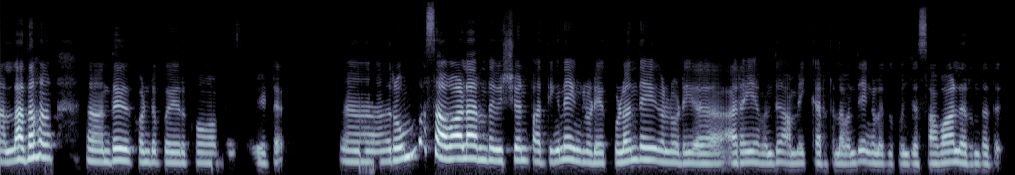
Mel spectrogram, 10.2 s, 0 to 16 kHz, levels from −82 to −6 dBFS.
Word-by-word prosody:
நல்லா 200 +5 +6
தான், 270 0 +5 0.6
வந்து 210 +3 +2 0.2
கொண்டு 190 0 -3
போயிருக்கோம். 180 -1 -5
அப்படின்னு 170 0 -18
சொல்லிவிட்டு. 170 - -9 0.7
அ, - - -3 0.5
ரொம்ப 285 +6 +2 0.2
சவாலா 245 0 +9
இருந்த 225 -1 0
விஷயனு 215 +2 -2
பாத்திங்கன்னா, 195 +4 -1
எங்களுடைய 180 -2 -2
குழந்தைகளுடைய 195 -4 -1 0.4
அறைய 185 +1 -3
வந்து, 175 +3 -5
அமைக்கிறதல 170 -1 -7
வந்து, 185 +4 -5
எங்களுக்கு 165 -2 -7
கொஞ்சம் 165 0 -7
சவால் 180 +2 0
இருந்தது. 165 -1 -9
185 Hz, 135 wpm, -24 LUFS, 175-215 Hz, 0.7 s, சவாலா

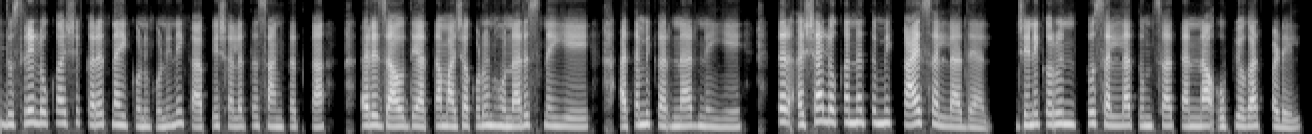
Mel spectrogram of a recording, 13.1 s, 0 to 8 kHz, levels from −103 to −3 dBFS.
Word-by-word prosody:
दुसरे 245 +4 +3
लोक 255 0 -5
असे 260 +1 -2
करत 230 +1 0
नाही, 225 -1 +3
कोणी-कोणी 185 0 -7
नाही 255 +4 -3
का? 180 - 0
अपयश 200 +3 -5
आलं 190 0 -2
तर 205 - -9
सांगतात 185 -1 -3
का, 180 0 +1 0.4
"अरे 215 +1 +4
जाऊ 195 0 +6
दे, 200 - 0
आता 190 +1 +2
माझ्याकडून 200 +2 -1
होणारच 195 +2 +1
नाही 195 -2 -2
आहे. 180 0 -1 0.4
आता 195 +4 -2
मी 240 - 0
करणार 195 0 -1
नाही 180 -3 -6
आहे." 175 - -6 0.4
तर 290 - +7
अशा 260 +7 +6
लोकांना 275 -1 0
तुम्ही 265 0 -1
काय 230 +4 +8
सल्ला 195 -6 0
द्याल, 165 -4 -6 0.3
जेणेकरून 235 +2 +2
तो 255 - 0
सल्ला 210 -3 +3
तुमचा 200 +1 -2
त्यांना 195 0 +1
उपयोगात 195 +1 -1
पडेल? 165 -3 -5
200 Hz, 185 wpm, -23 LUFS, 190-235 Hz, 0.4 s, काय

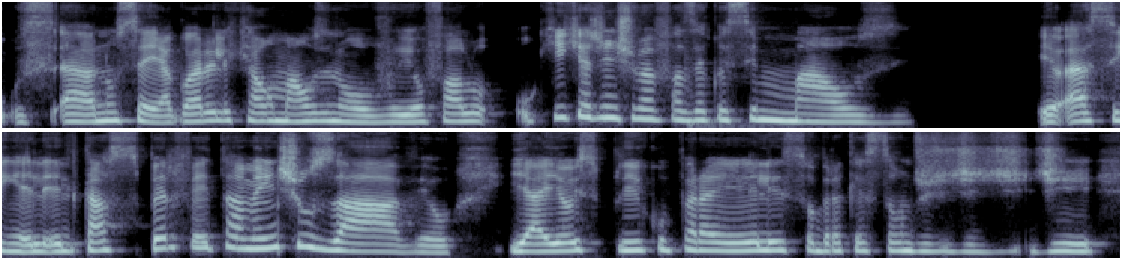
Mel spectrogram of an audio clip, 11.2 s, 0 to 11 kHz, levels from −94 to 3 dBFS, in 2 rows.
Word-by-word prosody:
o - - -13 0.3
ah, 190 0 +1
não 215 +1 +3
sei, 200 -4 0
agora 190 +4 0
ele 220 0 -1
quer 215 -2 -4
um 205 - -2
mouse 200 +1 0
novo 180 -2 -1
e - - +2
eu 185 +1 -1
falo: 195 0 -4
"O - - -11
que 290 +9 -1
que 290 - -1
a - - +3
gente 280 -2 +1
vai 255 -1 +1
fazer 230 -1 -2
com 235 - -6
esse 230 +2 -1
mouse?". 180 -6 0 0.6
Eu - - +1
assim, 205 +1 +1
"ele 185 +1 +2
ele 195 +1 +1
está 215 +2 +1 0.2
perfeitamente 280 +2 +2
usável", 190 - +2 0.3
e 205 - +4
aí 190 +1 +4
eu 205 - +3
explico 225 +2 -1
para 225 -2 +1
ele 215 +2 +3
sobre 210 -2 -3
a - - -4
questão 210 0 -2
de 195 -1 -2
de 185 -1 -4 0.3
de 190 +1 0
205 Hz, 225 wpm, -24 LUFS, 190-225 Hz, 0.6 s, e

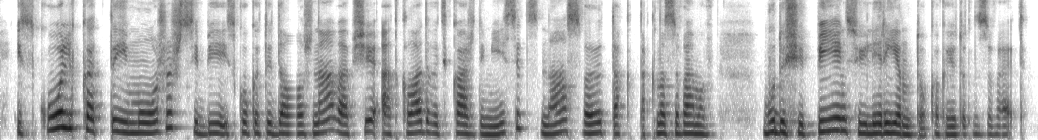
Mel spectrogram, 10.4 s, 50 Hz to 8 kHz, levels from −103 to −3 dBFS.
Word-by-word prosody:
и 210 - -3
сколько 280 - +4
ты 245 -3 -1
можешь 215 +10 +1
себе, 205 - -2
и - - -3
сколько 210 +2 -4
ты 210 +2 -2
должна, 200 +5 -2
вообще, 205 +2 -1
откладывать 200 0 -3
каждый 190 -2 -2
месяц, 205 - -2
на 195 +5 -1
свою, 215 -3 +1
так 190 -2 -8
так 175 +3 -13
называемую, 195 -2 +1 0.5
будущую 210 -2 +2
пенсию, 245 -3 +2
или 195 +1 +3
ренту, 185 -7 +2
как 180 +2 -9
ее 175 0 -1
тут 175 0 -11
называют. 180 -1 -6
205 Hz, 150 wpm, -24 LUFS, 190-230 Hz, 0.5 s, сколько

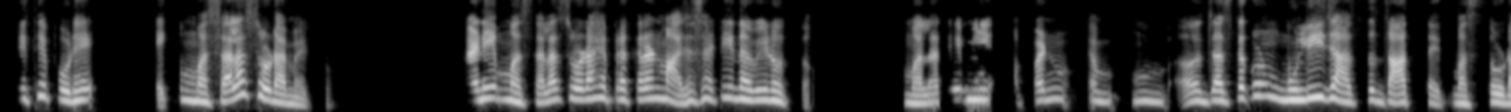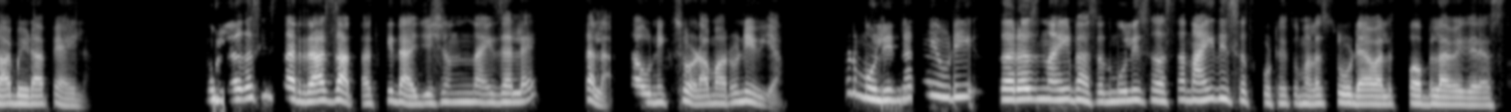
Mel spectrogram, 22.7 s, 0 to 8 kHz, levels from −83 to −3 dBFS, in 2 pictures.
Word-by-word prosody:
तिथे 310 +5 -3
पुढे 225 +1 +2 0.5
एक 245 - -9
मसाला 215 - +3
सोडा 250 - +3
मिळतो 140 -7 -9 1.1
आणि 260 +5 +5
मसाला 220 - 0
सोडा 250 0 +2
हे 275 0 0
प्रकरण 245 +2 +1
माझ्यासाठी 240 +5 0
नवीन 235 -2 +2
होतं. 205 -7 -2 0.8
मला 170 +2 +1
ते 245 +6 -7
मी 240 0 +2 0.2
आपण 225 +8 -3 0.2
अं, 210 -3 -5 0.2
उम्म, 205 -2 -6
अ, 210 - -3
जास्त 220 +2 +2
करून 315 -5 -2
मुली 240 +5 +5
जास्त 230 -6 +2
जात 190 - +5
नाहीत 155 -5 -7
मस 160 -4 -2
सोडा-बिडा 165 -3 +1
प्यायला. 125 -5 -6 0.9
मुलं 235 +1 0
कशी 310 +3 -6
सर्रास 225 -6 +5
जातात, 170 -8 +3
की 220 - -3
डायजेशन 175 +4 -1
नाही 185 -2 -2
झालं 190 +2 0
आहे 245 - -6 0.4
चला - - +1 0.2
जाऊन 185 -1 -1
एक 185 -2 -7
सोडा 190 -9 0
मारून 170 +5 -2
येऊया. 180 -8 -3 0.5
पण 390 - -7
मुलींना 245 -1 +2
ते 345 +2 -8
एवढी 300 0 0 0.3
गरज 245 +1 +5
नाही 240 0 +3
भासत 200 -4 -1
मुली 225 +2 0
सहसा 215 +2 -3
नाही 230 +2 +3
दिसत 225 -5 -2
कुठे 170 -1 -7
तुम्हाला 165 -1 -3
सोड्यावाल्या 160 -2 0 0.2
पबला 155 -1 +2
वगैरे 140 -2 -2
असं. 130 -2 -10
215 Hz, 165 wpm, -23 LUFS, 175-245 Hz, 1.1 s, आणि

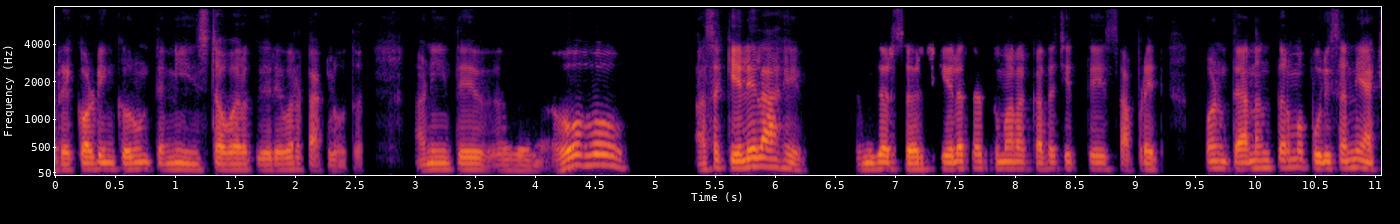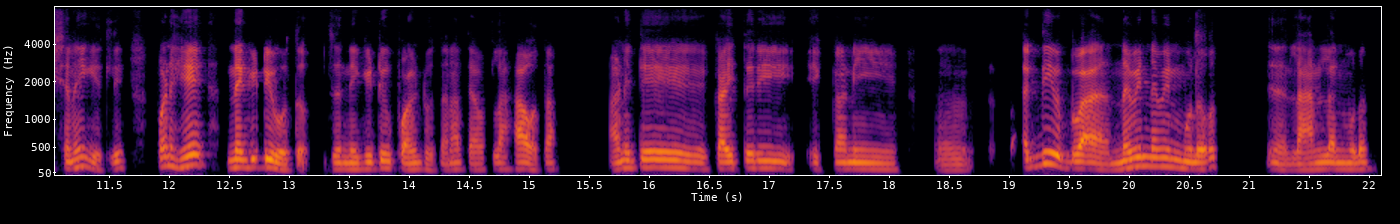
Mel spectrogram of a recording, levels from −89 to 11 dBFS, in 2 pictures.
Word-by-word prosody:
Recording 110 +3 +1
करून 115 +2 0
त्यांनी 110 +1 -2
इन्स्टावर 100 +1 0
वगैरे 100 +2 -3
टाकलं - - -6
होतं 85 0 -14 0.5
आणि 110 +2 -1
ते 110 0 +2
अ 105 - -1 0.6
हो, - - +4
हो 180 -5 +1 0.7
असं 110 +6 -2
केलेलं 150 +5 +6
आहे. 130 -9 0 0.5
तुम्ही 110 +2 -2
जर 120 -1 +4
सर्च 110 -1 +1
केलं 120 +2 +3
तर 125 - 0
तुम्हाला 120 0 0
कदाचित 115 +2 -3
ते 115 -1 -2
सापडेल. 110 -1 -4 0.4
पण 130 0 0
त्यानंतर 130 +3 +1
मग 145 0 -4
पोलिसांनी 125 +3 +1
ॲक्शनही 120 +6 -1
घेतली. 125 -3 -5 0.3
पण 160 +1 +1
हे 165 +4 +5 0.3
निगेटिव्ह 145 -2 +5
होतं. 100 - -3 0.2
जो 115 - -1
निगेटिव्ह 115 +3 0
पॉइंट 110 0 0
होता 95 -1 -9
ना 115 - -4
तो 105 - -5
आपला 110 +2 -7
हा 115 - +5
होता 115 0 0 0.5
आणि 135 - +1
ते 135 -5 +3
काहीतरी 125 0 +1 0.2
एकानी 115 -1 -1 0.4
अ, 95 - -12 0.7
अगदी 175 +9 +2
ब 125 -6 +4 0.2
नवीन-नवीन 155 +5 +3
मुलं 115 -2 +4
हो. 155 +6 +1 0.5
लहान-लहान 105 +3 0
मुलं 110 +1 0
115 Hz, 150 wpm, -24 LUFS, 110-135 Hz, 0.7 s, केलेलं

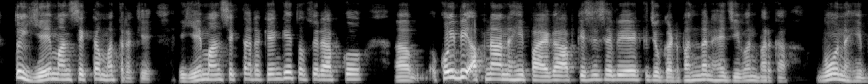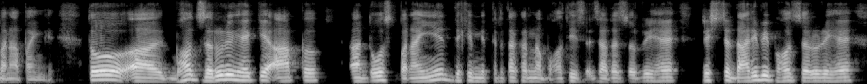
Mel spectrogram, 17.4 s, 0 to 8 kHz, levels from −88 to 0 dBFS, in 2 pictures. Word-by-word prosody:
तो 235 - +6
ये 150 - +4
मानसिकता 175 0 +1
मत 165 -1 -2
रखिए। 100 -3 -8 0.4
ये 130 +6 +2
मानसिकता 175 +2 0
रखेंगे 180 +5 +1
तो 185 -3 -3
फिर 175 0 -2
आपको 160 +3 +2
अ, 135 -6 -3 0.3
कोई 230 +3 +7
भी 245 +2 +5
अपना 180 +2 +4
नहीं 170 0 +1
पाएगा। 150 +1 +4
आप 150 0 -2
किसी 160 +2 -1
से 165 0 0
भी 165 0 +2
एक 160 -1 +2
जो 145 -1 -1
गठबंधन 140 +6 -1
है 145 +1 -1
जीवन 130 +2 -4
भर 130 0 -3
का 115 - -7 0.3
वो 165 +7 +3
नहीं 125 -7 -3
बना 100 -1 -5
पाएँगे। 85 -2 -11 0.4
तो 160 0 +6
अ, 120 -2 +4
बहुत 160 - -1
ज़रूरी 155 +7 +4
है 140 -1 +2
कि 145 +2 -2
आप 125 -1 +1 0.5
अ, 120 - +2
दोस्त 140 +6 -1
बनाइए। 120 +11 -1
देखिए 135 -4 -6
मित्रता 115 +1 -6
करना 115 -2 -5
बहुत 105 +4 -10
ही 125 - -2
ज़ 105 - -12
ज़्यादा 105 +2 -3
ज़रूरी 115 +3 -5
है। 125 +2 -1 0.3
रिश्तेदारी 130 -1 0
भी 155 0 +3
बहुत 130 0 -2
ज़रूरी 120 0 0
है। 125 +2 -2
140 Hz, 195 wpm, -19 LUFS, 120-165 Hz, 0.5 s, कोई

